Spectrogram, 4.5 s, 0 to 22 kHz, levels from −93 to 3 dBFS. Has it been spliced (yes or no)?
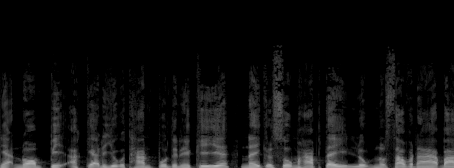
yes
